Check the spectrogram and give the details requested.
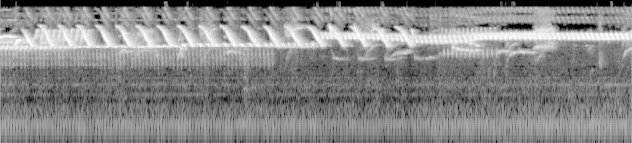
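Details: Mosaic canary singing during mating: fast repeated trills of rising notes, then a long, steady, rapid buzzy trill held for several seconds, bright and continuous throughout.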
